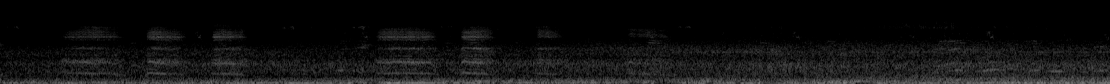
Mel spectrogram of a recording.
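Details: Crow father feeding his fluffy fledgling son; a run of short, harsh, nasal begging calls, several in quick succession, then scattered quieter ones, over a steady low rumble of background noise.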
